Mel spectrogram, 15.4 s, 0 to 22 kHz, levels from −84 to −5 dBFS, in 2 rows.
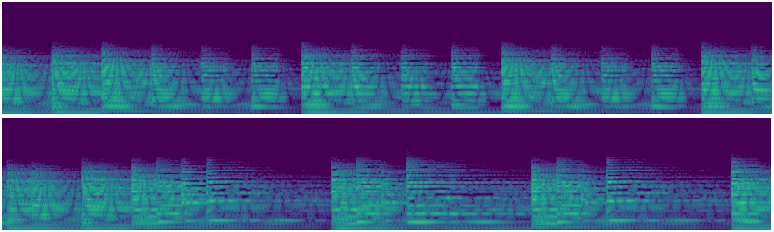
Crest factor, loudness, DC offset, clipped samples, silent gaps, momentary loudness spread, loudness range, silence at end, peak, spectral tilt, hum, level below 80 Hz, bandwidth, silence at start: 20 dB; -32 LUFS; under 0.1%; under 0.1%; none; 12 LU; 3 LU; 0 s; -14 dBFS; -1.5 dB/octave; none; -54 dBFS; 6.4 kHz; 0 s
